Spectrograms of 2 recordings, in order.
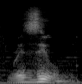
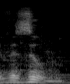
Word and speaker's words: resume: we say like we resume. In American pronunciation, we say the word resume. In British pronunciation, we say resume.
